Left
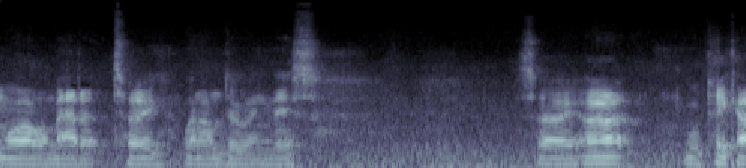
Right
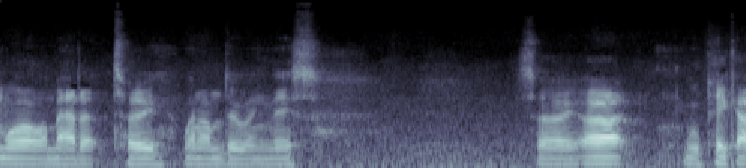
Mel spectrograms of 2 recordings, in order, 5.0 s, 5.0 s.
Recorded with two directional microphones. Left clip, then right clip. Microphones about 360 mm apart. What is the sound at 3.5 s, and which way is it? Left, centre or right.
Speech, centre.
